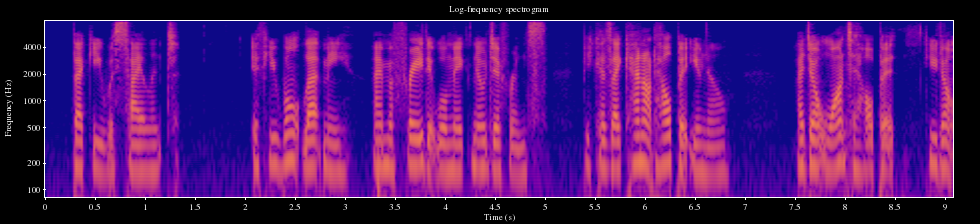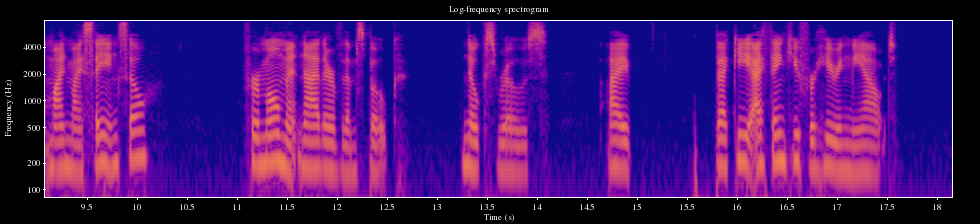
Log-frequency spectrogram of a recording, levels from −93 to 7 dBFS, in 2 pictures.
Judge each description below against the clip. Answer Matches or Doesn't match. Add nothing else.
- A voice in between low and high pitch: Matches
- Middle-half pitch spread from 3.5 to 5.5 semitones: Doesn't match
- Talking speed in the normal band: Matches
